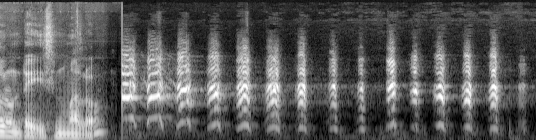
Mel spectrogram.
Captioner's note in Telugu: నవ్వు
